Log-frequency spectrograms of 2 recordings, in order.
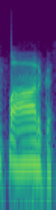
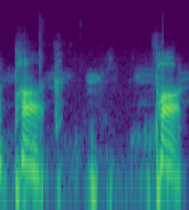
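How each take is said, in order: First: पार्क with the r sounded; r pronounced. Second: पार्क with a silent r, long aa; British pronunciation. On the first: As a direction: say पार्क the usual local way with r. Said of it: "हम लोग बड़ी खुशी से कहते हैं पार्क". (पार्क आर के साथ) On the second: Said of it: "British वाले जो कहते हैं वो कहते हैं". (ब्रिटिश अंदाज़ में पार्क, आर ख़ामोश) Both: Shown as a demonstration.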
